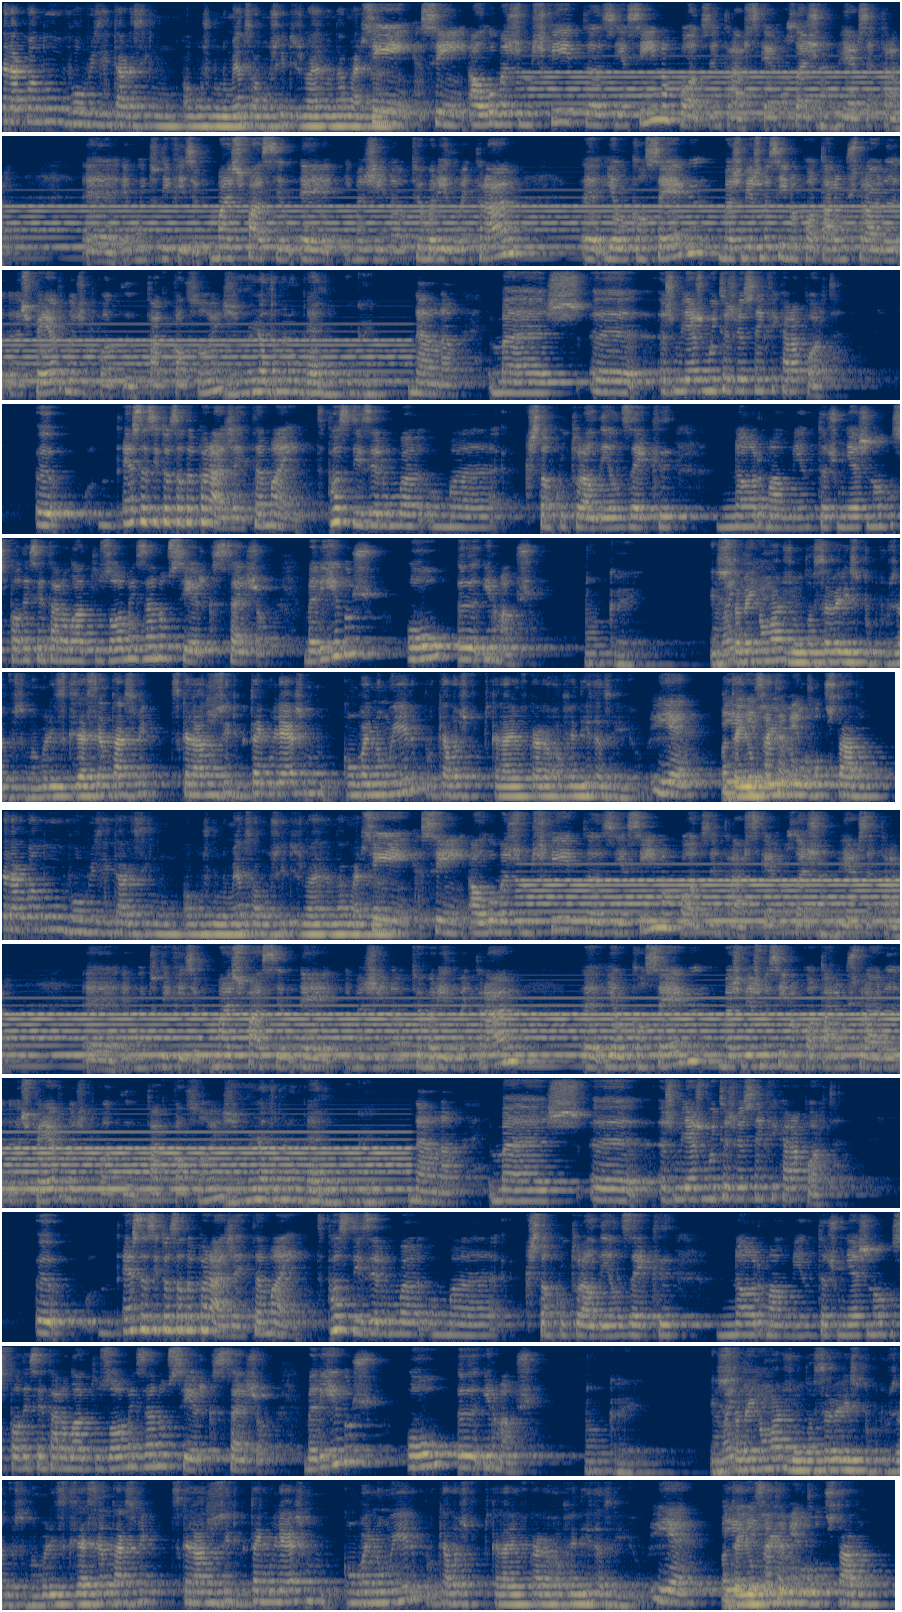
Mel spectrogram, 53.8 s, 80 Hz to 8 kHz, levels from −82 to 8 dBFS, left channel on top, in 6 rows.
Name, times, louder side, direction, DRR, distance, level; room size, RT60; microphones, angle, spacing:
voice 1, 0.0-3.9 7.8-8.3 20.2-21.7 41.7-42.3 43.0-51.3 52.1-53.6, left 2 dB, 40° left, -2 dB, 2.1 m, -28 dB
voice 2, 3.6-9.1 9.3-14.4 14.7-20.3 21.0-21.1 22.0-26.3 27.3-29.9 30.2-31.9 32.2-39.6 40.0-41.2 43.0-43.6 46.9-47.0 51.4-51.8 52.1-52.9, left 1 dB, 10° left, -3 dB, 0.7 m, -29 dB
sound 1, 5.1-22.1, right 6 dB, 55° right, 0.5 m, -28 dB
16.0 x 6.7 x 2.7 m, 1.2 s
head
